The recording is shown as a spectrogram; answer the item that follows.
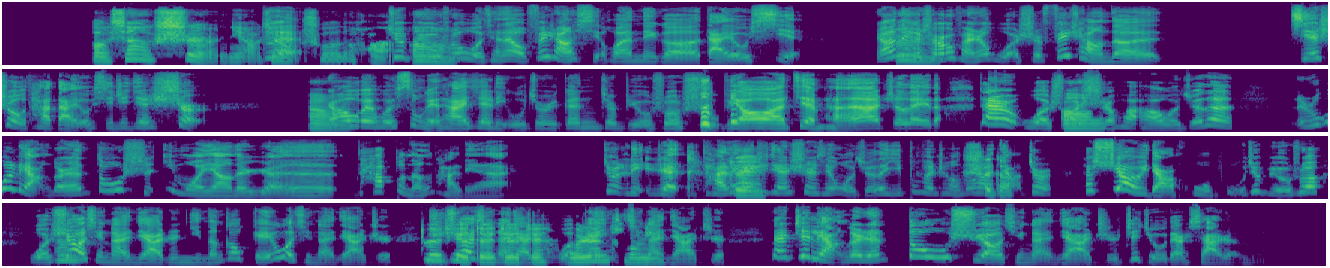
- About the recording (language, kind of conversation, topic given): Chinese, podcast, 有什么歌会让你想起第一次恋爱？
- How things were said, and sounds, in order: laugh; other background noise; stressed: "都"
